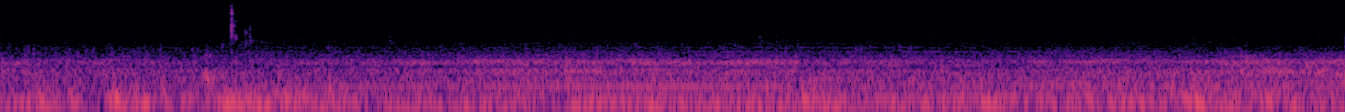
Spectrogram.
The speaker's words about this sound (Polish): Ja sobie trochę jednak przyciszę, bo ten ambient może nieco za głośno.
